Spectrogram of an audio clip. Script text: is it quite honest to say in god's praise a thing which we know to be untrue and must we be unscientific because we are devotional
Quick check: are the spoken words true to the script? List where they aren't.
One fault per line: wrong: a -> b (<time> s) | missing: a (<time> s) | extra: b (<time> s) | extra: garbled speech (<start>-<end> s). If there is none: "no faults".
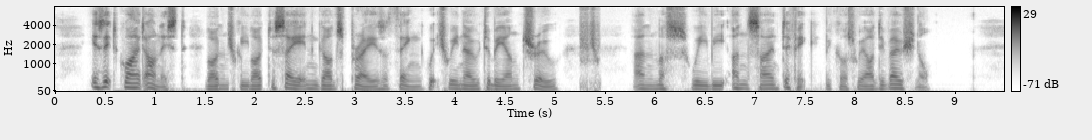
extra: garbled speech (1.5-2.1 s)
